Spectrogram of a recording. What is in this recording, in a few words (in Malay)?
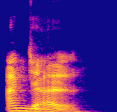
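"anjal", Malay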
